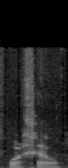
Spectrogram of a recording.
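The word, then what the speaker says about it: Forochel: It's Forachel. It's basically. It sounds a bit Forachel? Yiddish. Yeah, it's basically Finnish. So it's Forachel.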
